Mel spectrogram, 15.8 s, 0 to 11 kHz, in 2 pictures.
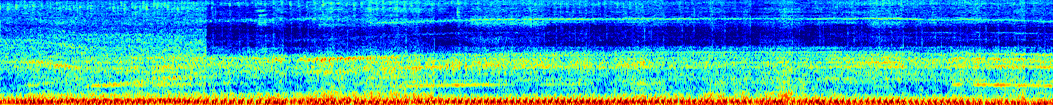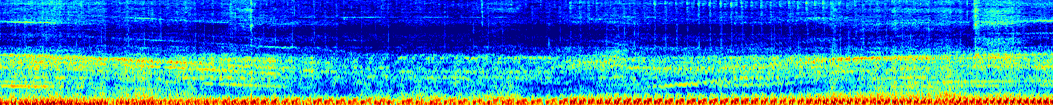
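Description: A 2020 Indian Scout Bobber Sixty motorcycle is ridden, its engine rumbling steadily and close with rising and falling pitch under continuous wind rush.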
